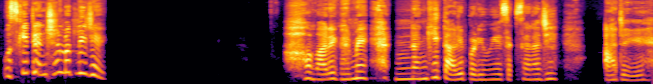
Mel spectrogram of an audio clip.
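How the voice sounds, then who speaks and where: An actress playing a possessed housewife who talks in a shrill, coaxing way. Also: female voice, sing-song, normal speed, bright, forceful tone, no room sound, studio quality. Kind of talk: sitcom acting.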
